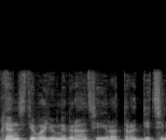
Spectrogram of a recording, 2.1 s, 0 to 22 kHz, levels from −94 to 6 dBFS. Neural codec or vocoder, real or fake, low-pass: vocoder, 44.1 kHz, 128 mel bands, Pupu-Vocoder; fake; 10.8 kHz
